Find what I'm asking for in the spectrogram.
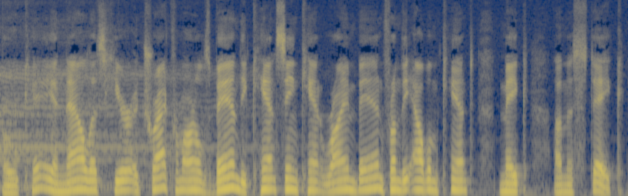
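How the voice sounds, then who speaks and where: A male podcast host with a somewhat high voice who keeps a relaxed, friendly tone. He laughs often as he chats with his guest in a casual interview. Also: unhurried, soft background music.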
